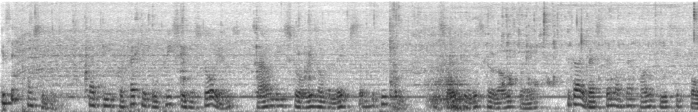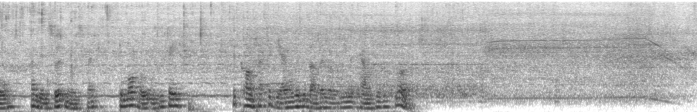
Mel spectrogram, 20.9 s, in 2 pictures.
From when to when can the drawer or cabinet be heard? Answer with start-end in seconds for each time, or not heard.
5.8-7.0.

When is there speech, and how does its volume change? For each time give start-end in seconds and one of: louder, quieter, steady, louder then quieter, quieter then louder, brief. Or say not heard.
0.0-16.6 steady.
